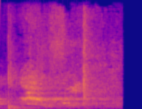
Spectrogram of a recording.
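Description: A heavy thud of a person landing hard on a tiled floor just after the start, followed by voices reacting; the sound cuts off suddenly near the end.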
